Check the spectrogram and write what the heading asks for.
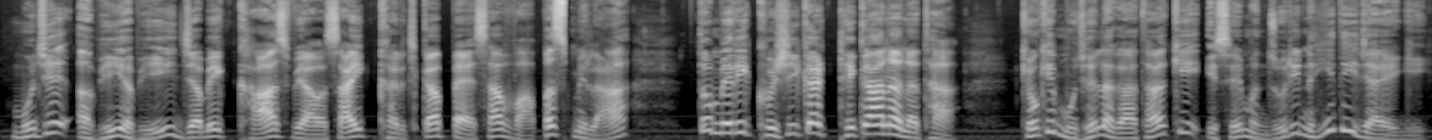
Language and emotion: Hindi, happy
